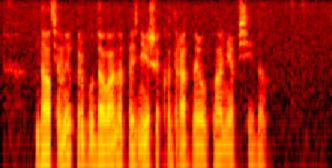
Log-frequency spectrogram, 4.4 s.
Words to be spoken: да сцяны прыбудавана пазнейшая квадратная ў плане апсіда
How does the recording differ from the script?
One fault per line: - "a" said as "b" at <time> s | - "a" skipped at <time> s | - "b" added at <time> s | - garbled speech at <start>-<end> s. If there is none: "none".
none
